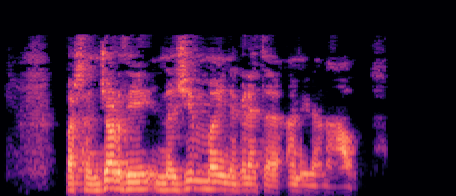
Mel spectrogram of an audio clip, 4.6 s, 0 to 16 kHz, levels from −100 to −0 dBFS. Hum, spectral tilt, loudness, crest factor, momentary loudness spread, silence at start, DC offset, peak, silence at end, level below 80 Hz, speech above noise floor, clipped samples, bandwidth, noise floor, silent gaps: none; -4.5 dB/octave; -20 LUFS; 20 dB; 10 LU; 0.3 s; under 0.1%; 0 dBFS; 1 s; -62 dBFS; 25 dB; under 0.1%; 8.4 kHz; -45 dBFS; 0.59-0.65 s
